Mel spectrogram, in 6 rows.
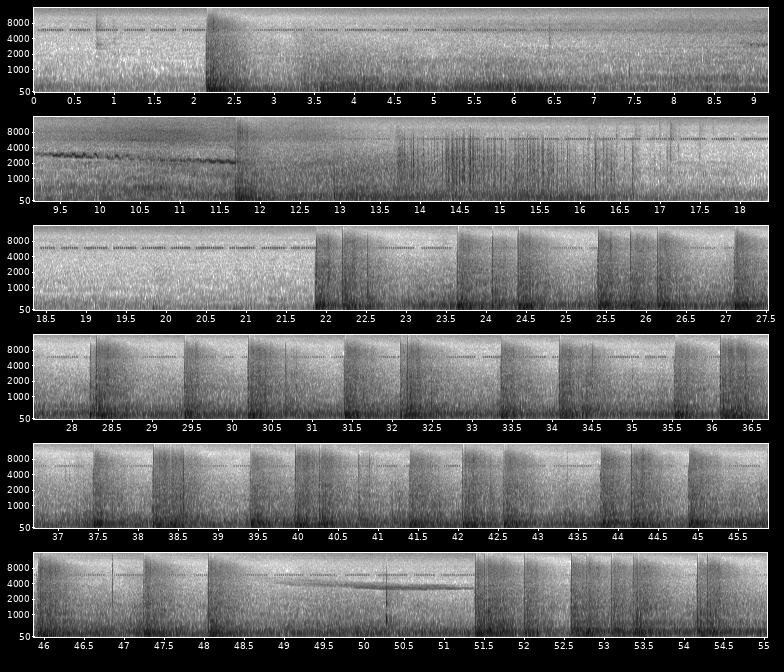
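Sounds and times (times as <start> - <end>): firework shells bursting: 2.1 - 17.7, 33.3 - 54.8.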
